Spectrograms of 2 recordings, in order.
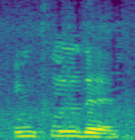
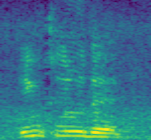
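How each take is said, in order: The two takes are said the same way.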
